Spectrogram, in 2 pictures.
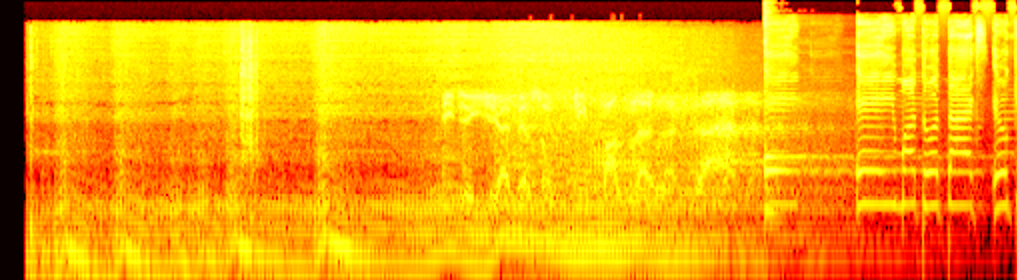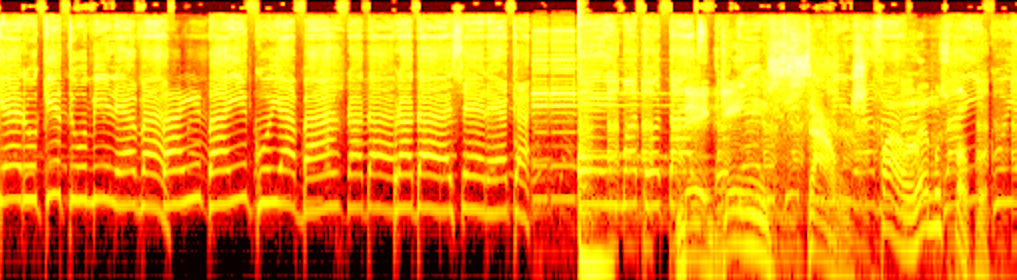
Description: summer eletro hits mais funk

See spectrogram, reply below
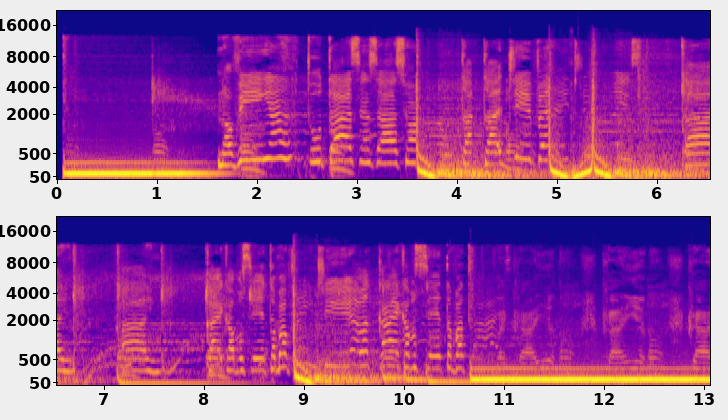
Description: funk altomotivo; ap sport car som e insufilme

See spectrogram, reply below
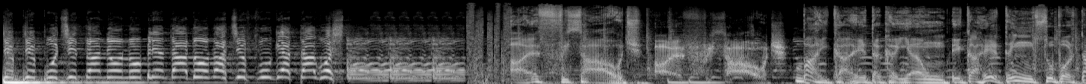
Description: esp funk automotivo; afsound

